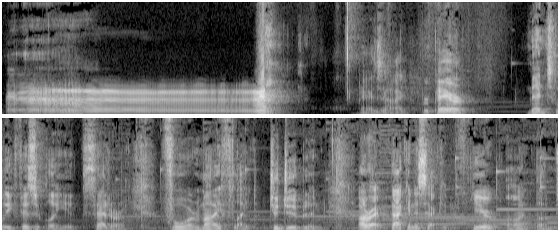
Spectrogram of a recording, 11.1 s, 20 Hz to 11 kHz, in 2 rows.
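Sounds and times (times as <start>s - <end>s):
person yawning aloud while stretching: 0.0s - 3.0s
speech: 3.8s - 11.1s.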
